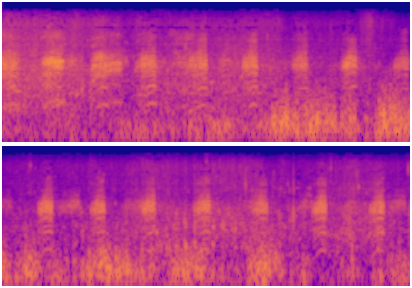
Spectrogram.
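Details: Ducks swimming on lake water, flying and playing; steady series of nasal quacks, roughly two per second, with soft low splashing and water noise between calls.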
